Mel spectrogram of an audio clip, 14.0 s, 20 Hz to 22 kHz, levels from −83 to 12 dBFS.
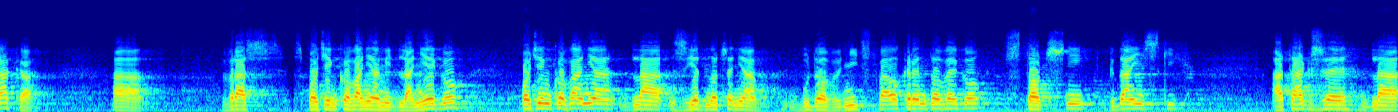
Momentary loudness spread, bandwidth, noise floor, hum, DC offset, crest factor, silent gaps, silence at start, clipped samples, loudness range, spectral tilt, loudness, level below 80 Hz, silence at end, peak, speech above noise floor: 13 LU; 6.8 kHz; -48 dBFS; none; under 0.1%; 16 dB; none; 0 s; under 0.1%; 4 LU; -8.5 dB/octave; -19 LUFS; -50 dBFS; 0 s; -2 dBFS; 30 dB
